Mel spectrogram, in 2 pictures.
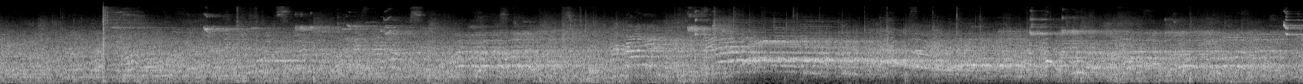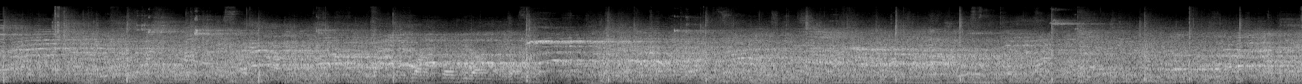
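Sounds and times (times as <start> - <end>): people calling out and cheering: 0.7 - 26.0
volleyball slaps and bounces: 1.0 - 1.5, 8.8 - 9.3, 11.8 - 12.2, 12.9 - 17.2, 18.2 - 26.0.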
